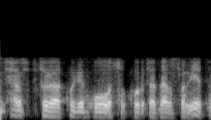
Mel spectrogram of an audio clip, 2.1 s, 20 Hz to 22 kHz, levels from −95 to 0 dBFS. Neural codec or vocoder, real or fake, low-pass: codec, 16 kHz, 1 kbps, FunCodec, trained on Chinese and English, 50 frames a second; fake; 3.6 kHz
